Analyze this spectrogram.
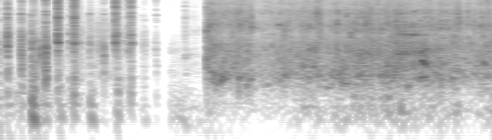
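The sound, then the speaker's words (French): A babbling stream rushes steadily, a continuous hiss of flowing water that starts abruptly after a brief burst of rapid clicking. No one speaks. “Ouais, le bruit d'un ruisseau, bravo.”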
